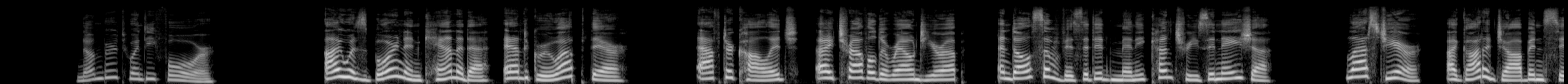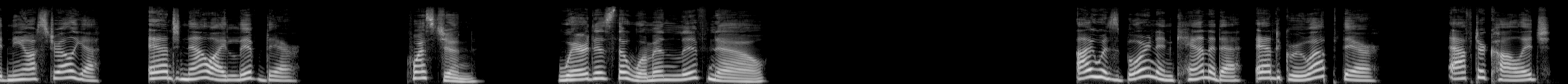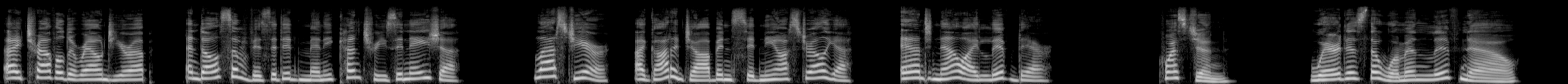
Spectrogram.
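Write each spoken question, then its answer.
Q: Where does the woman live now?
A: In Sydney, Australia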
